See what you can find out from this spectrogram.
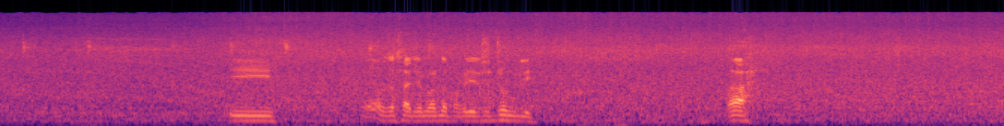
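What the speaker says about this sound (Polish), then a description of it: "rzeczka, małe wodospadziki, piękny szum wody" Steady rushing of a mountain stream with small waterfalls beside a camp of tents, a continuous broadband wash running the whole time while people talk briefly over it.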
